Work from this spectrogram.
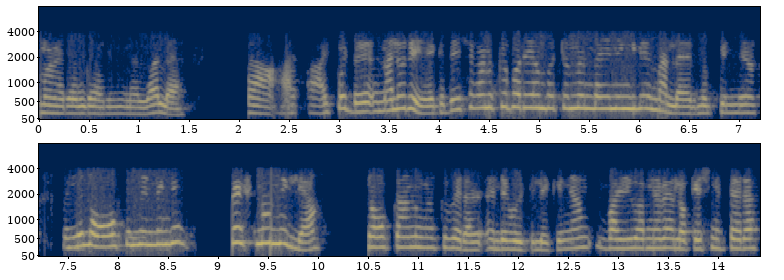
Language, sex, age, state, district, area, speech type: Malayalam, female, 45-60, Kerala, Kasaragod, rural, conversation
